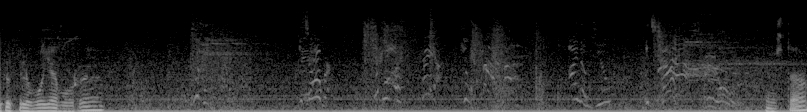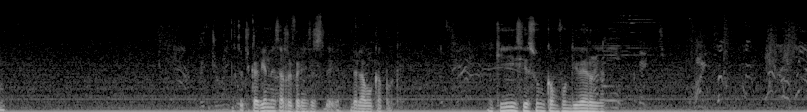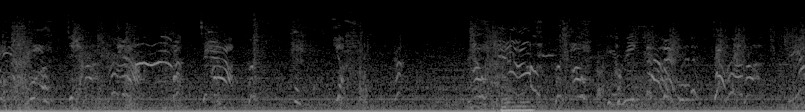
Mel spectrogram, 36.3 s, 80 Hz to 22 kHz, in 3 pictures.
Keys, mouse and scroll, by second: 7.7 click, 9.2 click, 14.5 middle click, 15.1-16.2 alt+drag, 16.5 middle click, 17.1 alt+middle click, 25.9 click, 26.7 click, 28.3 click, 28.8 click, 29.4 click, 29.9 click, 30.5 click, 31.1 click, 31.6 click, 33.0 click, 33.2 click, 33.5 click, 33.8 click, 34.1 click, 34.4 click, 34.7 click, 35.0 click, 35.3 click, 35.7 click, 36.0 click.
